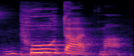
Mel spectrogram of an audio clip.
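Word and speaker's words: भूतात्मा: It's not Bhutatma, it is Bhutatma. It's pronounced with an aspiration.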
